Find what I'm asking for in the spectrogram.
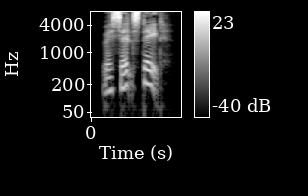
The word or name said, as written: VASALSTATER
